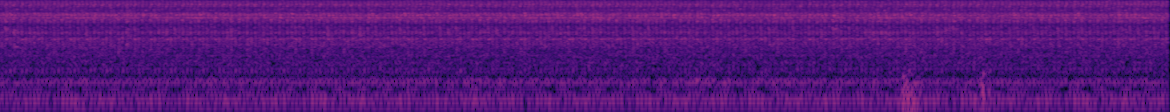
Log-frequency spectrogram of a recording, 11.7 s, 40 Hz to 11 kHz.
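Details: VW Golf Mk1 1.9 turbo diesel warming up just after its first start following 5 months of winter storage: steady low diesel clatter at idle with an uneven, lumpy beat; rough cold idle, cause not identified.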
